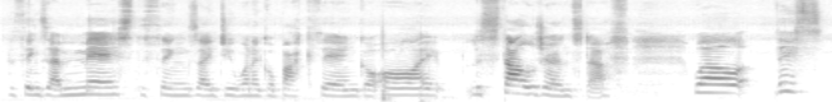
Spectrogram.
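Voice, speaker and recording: Bright-voiced teenage girl with a Welsh accent. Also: medium pitch, moderate pace, rough recording. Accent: South Wales, Barry, with some English sounds. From South Wales. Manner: rambling, expressive, jumps between thoughts. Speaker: vlogger. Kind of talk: unscripted casual rant.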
